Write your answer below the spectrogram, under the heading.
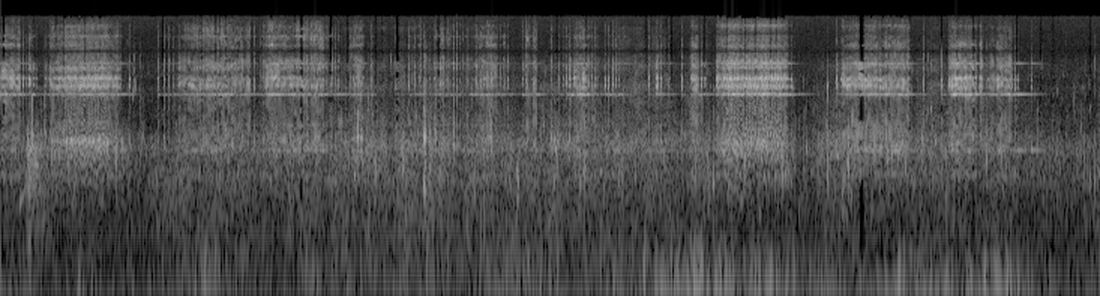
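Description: A spinning reel is cranked to wind in line as the lure is retrieved, and the noise comes and goes in patches every second or two. A jacket sleeve rubs right against the chest-mounted camera's microphone.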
